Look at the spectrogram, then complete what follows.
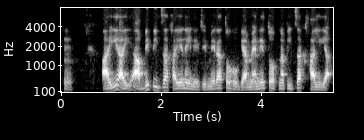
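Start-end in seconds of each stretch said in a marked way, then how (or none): none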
